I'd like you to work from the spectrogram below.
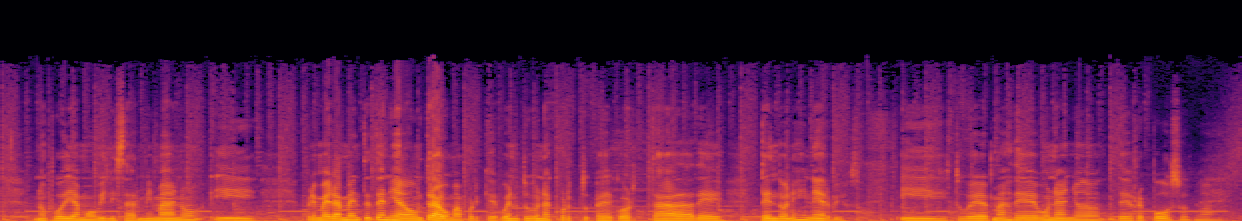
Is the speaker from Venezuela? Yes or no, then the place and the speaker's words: yes; Venezuela; Pero todos somos venezolanos.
